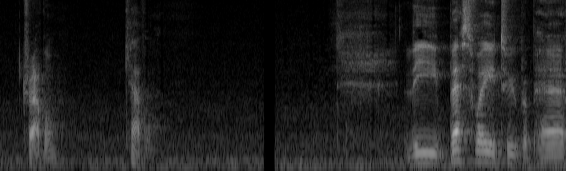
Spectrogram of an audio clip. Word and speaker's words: Cavill: norway and abu dhabi cavill is pronounced like travel travel caval the best way to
